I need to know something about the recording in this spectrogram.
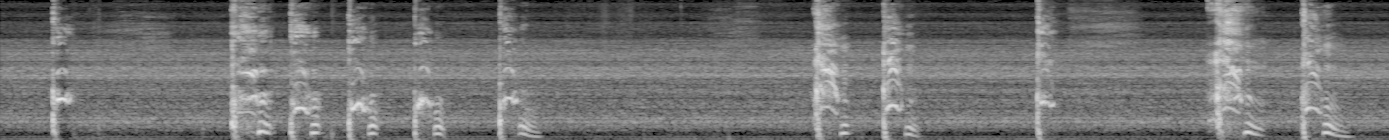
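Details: Repeated coughs, singly and in short runs of two to three, about a dozen in fourteen seconds, some harsh and throaty, part of a nearly ten-minute coughing session.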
